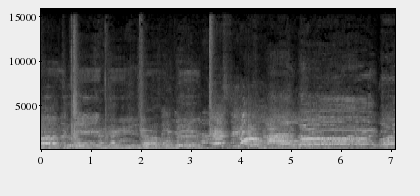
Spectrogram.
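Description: A small group of women singing a gospel song together without instruments, with long held notes and a few sharp hand claps.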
